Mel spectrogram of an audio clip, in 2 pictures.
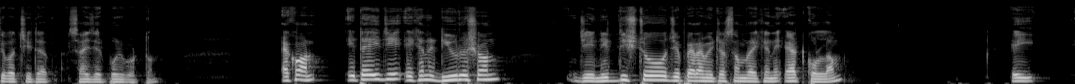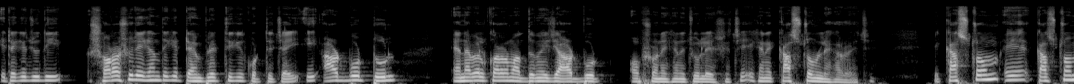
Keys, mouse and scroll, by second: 2.9-9.7 drag.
